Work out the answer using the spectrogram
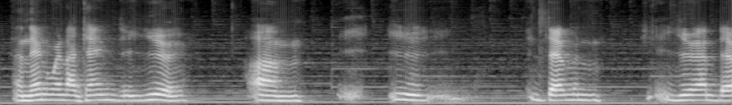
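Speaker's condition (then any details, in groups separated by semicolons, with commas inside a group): Friedreich's ataxia; spasticity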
